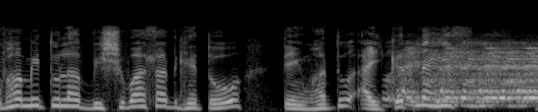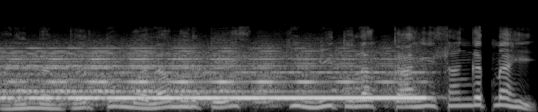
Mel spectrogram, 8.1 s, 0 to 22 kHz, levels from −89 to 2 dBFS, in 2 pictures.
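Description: A speech recording carries a feedback howl from 2.86 s to 7.67 s. Two devices in the same room share the call. Each trip from microphone to loudspeaker and back adds level. The repeats grow rather than fade. They narrow to a tone near 500 Hz. The howl pulses at roughly a third of a second, the loop's delay. At its peak it sits about 10 dB above the speech. The call path's top end stops near 8 kHz.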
